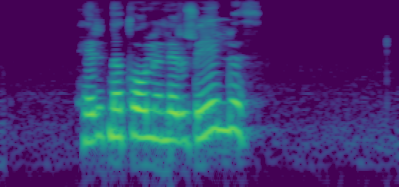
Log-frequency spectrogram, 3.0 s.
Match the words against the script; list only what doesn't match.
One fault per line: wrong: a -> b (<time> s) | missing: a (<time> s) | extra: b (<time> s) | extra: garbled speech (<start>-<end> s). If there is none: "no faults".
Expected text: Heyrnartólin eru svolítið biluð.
missing: svolítið (1.4 s)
